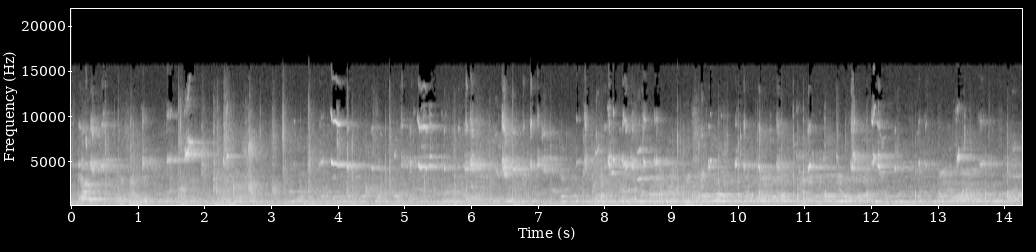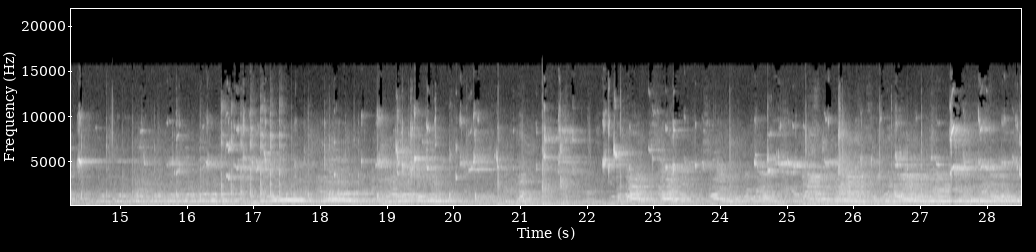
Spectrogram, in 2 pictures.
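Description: Live basketball game sound in a large arena hall: a basketball bouncing on the hardwood court amid indistinct shouts and chatter from players and spectators, all with a hall echo.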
